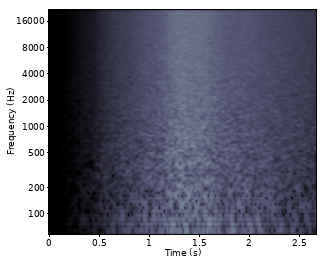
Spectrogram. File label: Sound of waves crashing on a shore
